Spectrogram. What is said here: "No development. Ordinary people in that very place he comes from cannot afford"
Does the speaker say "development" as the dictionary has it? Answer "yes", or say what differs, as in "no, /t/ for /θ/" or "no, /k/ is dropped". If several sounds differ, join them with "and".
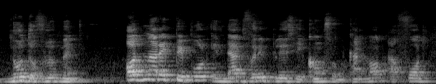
yes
